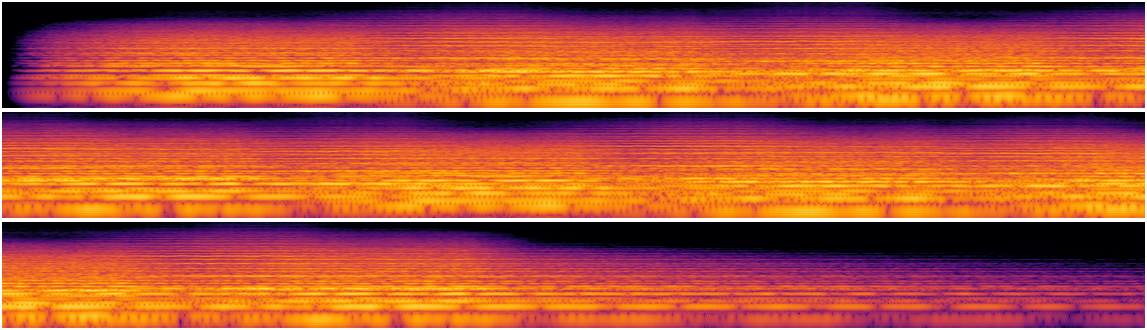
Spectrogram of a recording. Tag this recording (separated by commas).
Music, Musical instrument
